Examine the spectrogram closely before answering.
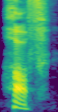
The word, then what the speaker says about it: Hough: It says it's spelled how. All right, but Huff say fine. Julian Huff.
